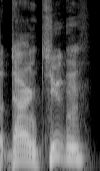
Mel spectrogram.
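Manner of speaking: a light mock Texan twang on "Darn tootin'"; Texan accent. Imitating a Texan she can do, mild Texan accent. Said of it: "Those are my two".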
